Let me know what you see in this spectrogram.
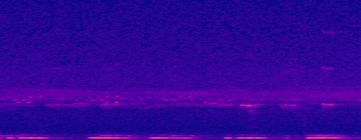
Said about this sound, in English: it's unusual to hear great horned owls, except in the dead of winter when they breed and rear young. The owl's subtle song is a welcome sound on the nearly silent evenings of early winter. And it's one we don't hear if we're warm indoors.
